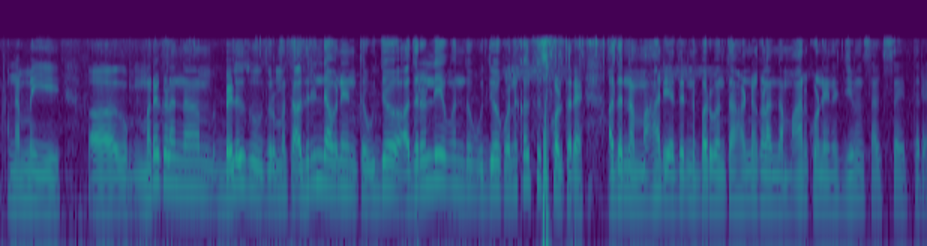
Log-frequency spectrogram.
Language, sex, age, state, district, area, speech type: Kannada, male, 18-30, Karnataka, Uttara Kannada, rural, spontaneous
